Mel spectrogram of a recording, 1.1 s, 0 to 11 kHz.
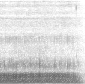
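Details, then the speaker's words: A sleeping adult father snores at 10:30: a brief, low, rough, fluttering breath sound, steady for about a second before fading. "তো এখন দেখো সোহান আর সোহানের পাপা দেখো, সোহানের পাপা দেখো নাক ডাকাচ্ছে, দেখো আওয়াজটা শোনো তোমরা একটু।"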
